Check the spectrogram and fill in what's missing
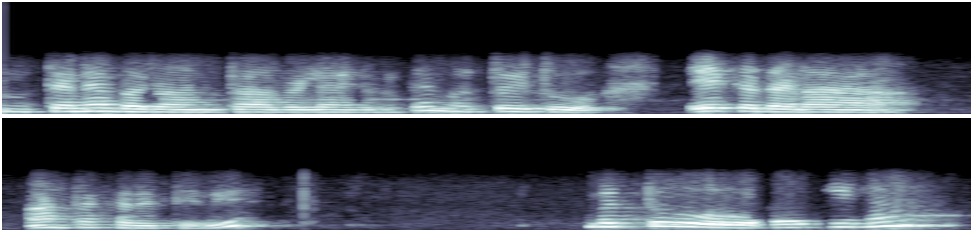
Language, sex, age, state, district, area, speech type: Kannada, female, 18-30, Karnataka, Kolar, rural, conversation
